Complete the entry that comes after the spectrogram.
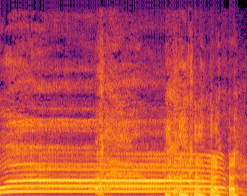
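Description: A man lets out a long, loud, sustained scream in a scene where the Empire is chasing after Bix; it holds steady, then breaks into ragged, shaking cries near the end, intense with no other sounds.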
